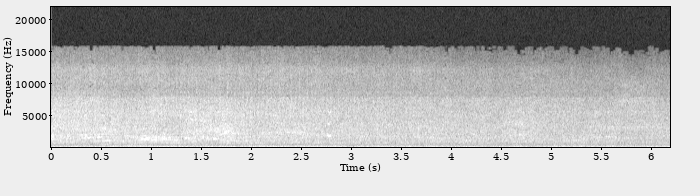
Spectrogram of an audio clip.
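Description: Street ambience: a steady rumble of road traffic, with indistinct voices in the first couple of seconds and a low steady hum that fades out about halfway.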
